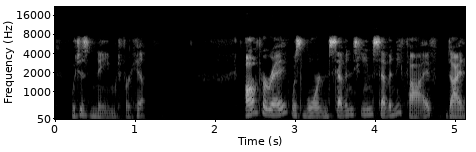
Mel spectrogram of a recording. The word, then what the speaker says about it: Ampère: So, begin our story with a fellow whose name you've probably heard mispronounced, although you may not know that you were hearing his name at the time. A French physicist by the name of André-Marie Ampère. Andre-Marie, Ampère, A-M-P-E-R-E. You're thinking ampere, right?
